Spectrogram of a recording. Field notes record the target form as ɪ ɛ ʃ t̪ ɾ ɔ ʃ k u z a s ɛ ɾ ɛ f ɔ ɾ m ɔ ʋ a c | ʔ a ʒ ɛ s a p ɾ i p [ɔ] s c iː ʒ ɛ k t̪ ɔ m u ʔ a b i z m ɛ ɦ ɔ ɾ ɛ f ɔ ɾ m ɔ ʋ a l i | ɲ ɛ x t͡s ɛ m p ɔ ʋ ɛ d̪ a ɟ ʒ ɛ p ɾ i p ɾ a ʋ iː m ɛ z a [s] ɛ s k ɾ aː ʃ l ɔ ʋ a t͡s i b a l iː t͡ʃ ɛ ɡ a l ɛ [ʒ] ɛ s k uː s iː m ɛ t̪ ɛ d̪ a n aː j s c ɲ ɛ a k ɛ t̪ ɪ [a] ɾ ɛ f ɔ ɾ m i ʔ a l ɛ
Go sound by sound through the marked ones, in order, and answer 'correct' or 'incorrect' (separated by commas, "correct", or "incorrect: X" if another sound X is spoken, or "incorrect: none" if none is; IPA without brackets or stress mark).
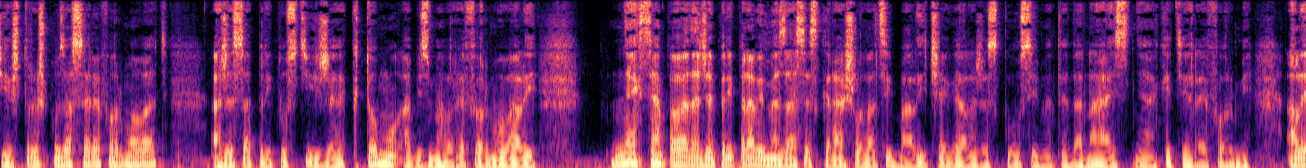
incorrect: u, correct, correct, incorrect: ɛ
